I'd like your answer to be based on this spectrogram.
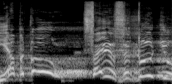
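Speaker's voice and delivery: high, eager voice agreeing with a smug lilt; imitating an atheist. Preacher mimics an atheist agreeing, high mock eagerness. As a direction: play the atheist gladly nodding along. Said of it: "mereka mengatakan".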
